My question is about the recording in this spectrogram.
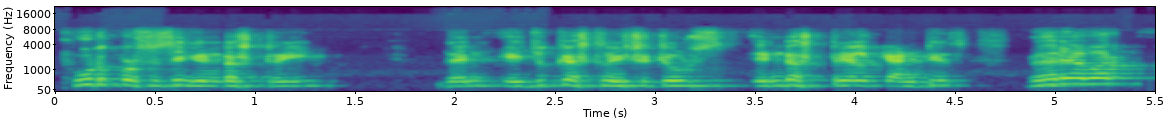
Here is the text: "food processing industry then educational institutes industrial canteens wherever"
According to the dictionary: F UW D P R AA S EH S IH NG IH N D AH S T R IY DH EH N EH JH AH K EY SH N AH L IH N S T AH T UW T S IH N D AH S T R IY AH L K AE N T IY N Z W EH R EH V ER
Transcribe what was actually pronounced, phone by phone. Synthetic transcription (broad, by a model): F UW D P R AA S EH S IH NG IH N D AH S T R IY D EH N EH JH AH K EY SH AH N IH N S T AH T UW T S IH N D AH S T R IY AH L K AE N T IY N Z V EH R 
